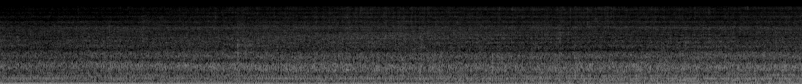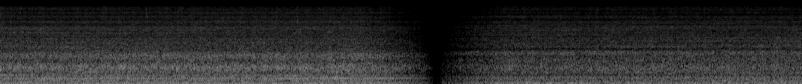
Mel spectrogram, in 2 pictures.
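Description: Water falling from an old pickup truck's bed onto rocks and into a pond: a steady splashing rush with a steady low hum beneath it. About twelve seconds in the sound breaks off for an instant, then water spilling over stone ledges carries on without the hum.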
